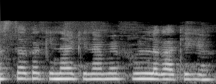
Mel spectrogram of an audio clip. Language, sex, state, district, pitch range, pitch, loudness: Hindi, female, Arunachal Pradesh, Longding, 240-255 Hz, 255 Hz, -13 LUFS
